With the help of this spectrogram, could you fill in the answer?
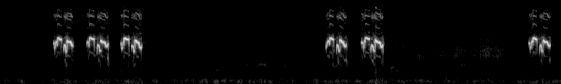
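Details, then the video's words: Actively singing sooty-headed bulbul calling out to rivals, a lure sound meant to prompt other bulbuls to sing; bright bubbly three-note whistled phrases, each burst repeated quickly, separated by pauses of about two seconds, otherwise quiet. "SUARA PANCINGAN.‼️ Kutilang Gacor Memanggil Lawan."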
